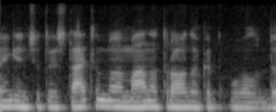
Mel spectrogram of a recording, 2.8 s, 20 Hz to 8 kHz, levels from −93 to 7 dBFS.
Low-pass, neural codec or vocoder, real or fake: 7.2 kHz; none; real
